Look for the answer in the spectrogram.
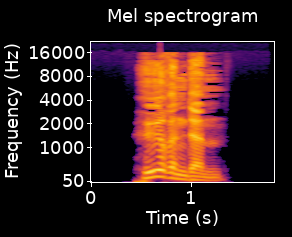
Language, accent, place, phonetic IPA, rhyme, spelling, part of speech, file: German, Germany, Berlin, [ˈhøːʁəndəm], -øːʁəndəm, hörendem, adjective, De-hörendem.ogg
- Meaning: strong dative masculine/neuter singular of hörend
